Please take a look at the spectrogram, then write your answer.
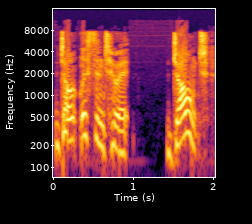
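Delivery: rising, pleading panic; frightened plea. Acted. Rachel begs Nick not to trust the demon, frightened.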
